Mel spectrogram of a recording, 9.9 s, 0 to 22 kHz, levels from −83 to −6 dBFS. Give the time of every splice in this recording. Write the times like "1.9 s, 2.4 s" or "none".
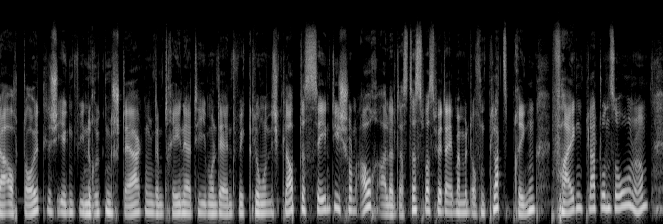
8.2 s

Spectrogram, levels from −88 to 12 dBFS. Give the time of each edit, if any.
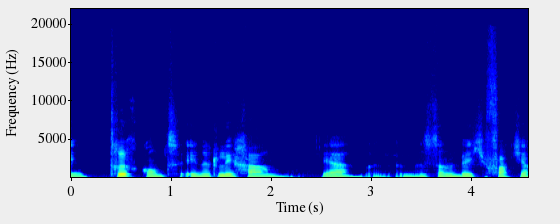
2.3 s

